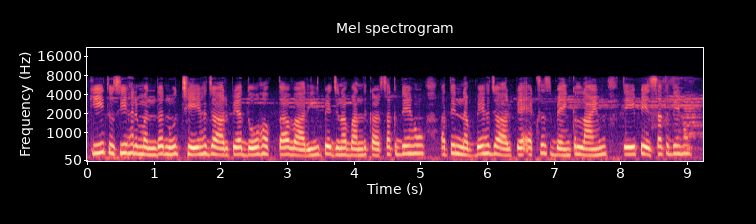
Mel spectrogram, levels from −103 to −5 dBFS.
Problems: constant background noise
